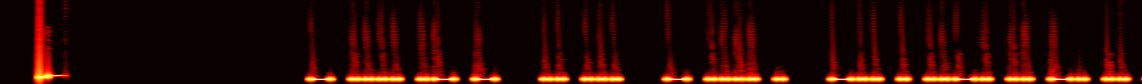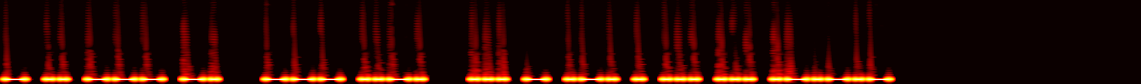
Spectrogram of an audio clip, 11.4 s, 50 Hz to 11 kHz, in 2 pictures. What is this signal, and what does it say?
Morse code, heard as a keyed tone, about 36 wpm, 700 Hz. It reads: THAT IS THE DEFINITION OF STRESS.
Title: Sentences from Top 1000 Words - Review Part 6 - 35wpm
